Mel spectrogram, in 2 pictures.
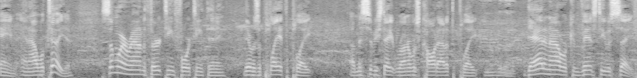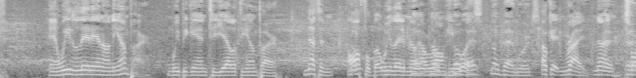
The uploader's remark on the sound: LIVE at the 2021 SEC Tournament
